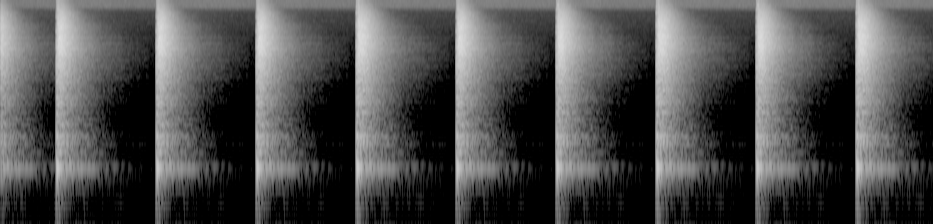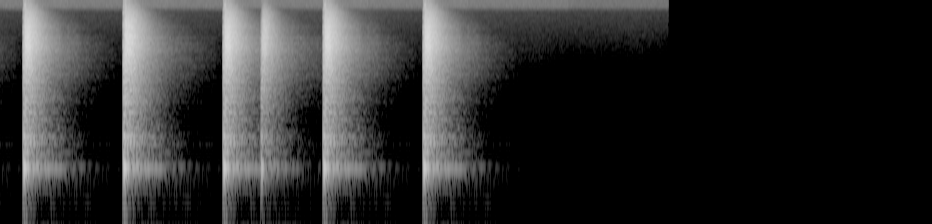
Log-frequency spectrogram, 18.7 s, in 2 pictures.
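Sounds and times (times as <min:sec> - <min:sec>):
snare drum: 0:00.0 - 0:01.0, 0:01.6 - 0:02.0, 0:02.6 - 0:03.0, 0:03.6 - 0:04.0, 0:04.6 - 0:05.0, 0:05.6 - 0:06.0, 0:06.6 - 0:07.0, 0:07.6 - 0:08.0, 0:08.6 - 0:09.0, 0:09.6 - 0:10.0, 0:10.6 - 0:11.0, 0:11.6 - 0:13.0, 0:13.6 - 0:14.0.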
